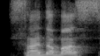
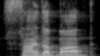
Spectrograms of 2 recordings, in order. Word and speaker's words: সায়েদাবাদ: আপনারা যারা ঢাকায় থাকেন সাইদাবাদ সায়েদাবাদের আশেপাশে থাকেন আপনারা বাসের কন্ট্রাক্টরের মুখে শুনবেন সে যখন লোক ডাকে সে বলে কি? সাইদাবাস সাইদাবাস সাইদাবাস। জায়গার নাম হচ্ছে সাইদাবাদ।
